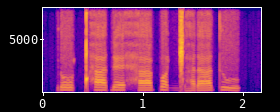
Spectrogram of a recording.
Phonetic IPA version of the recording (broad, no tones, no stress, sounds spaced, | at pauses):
ɾ o ǃʰ a ɗ ɛ h a p ʌ ɡ͡ǁ a ɾ a t u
